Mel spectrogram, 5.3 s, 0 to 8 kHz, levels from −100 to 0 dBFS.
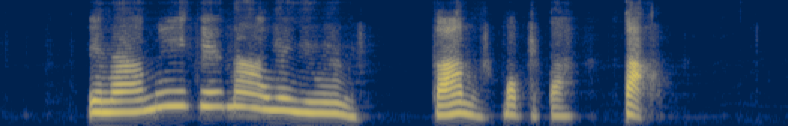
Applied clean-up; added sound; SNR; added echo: neural mask model DeepFilterNet 3.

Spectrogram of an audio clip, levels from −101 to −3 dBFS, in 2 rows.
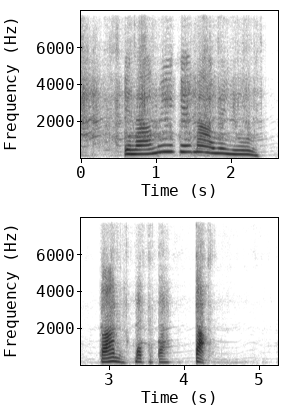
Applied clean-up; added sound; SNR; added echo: neural mask model RNNoise.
